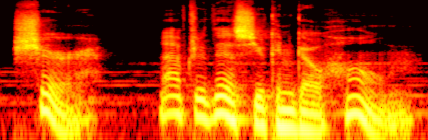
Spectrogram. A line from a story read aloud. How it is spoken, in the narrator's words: they said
